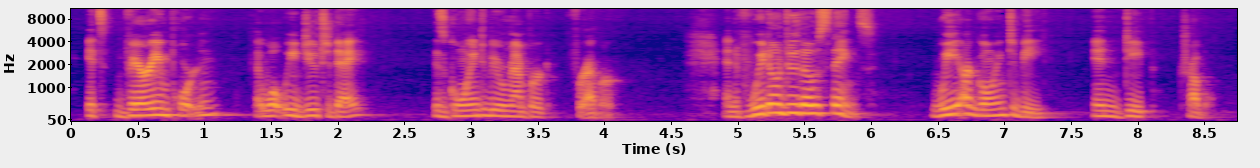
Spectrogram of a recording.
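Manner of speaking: authoritative presidential style, each phrase end slung down. Doing an impression of Obama addressing Sasha and Malia: Obama impression, slinging words down. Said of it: "this is him slinging down his words".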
